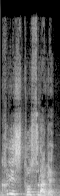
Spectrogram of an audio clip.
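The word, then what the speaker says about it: Χριστός: X 닮았는데 그 애들은 키라고 읽어. 키. 그것을 그 밑에 다 설명 나왔어요. 여러분들 그리스도를 크리스토스라게.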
